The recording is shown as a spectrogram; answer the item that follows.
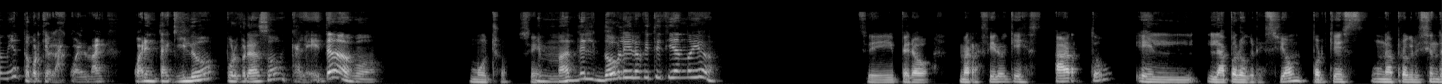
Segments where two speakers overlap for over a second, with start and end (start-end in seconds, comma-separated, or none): none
